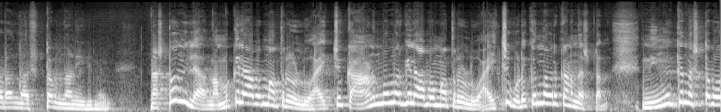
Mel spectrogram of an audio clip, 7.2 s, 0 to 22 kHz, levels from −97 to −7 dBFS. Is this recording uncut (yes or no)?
yes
